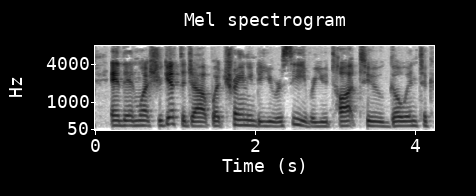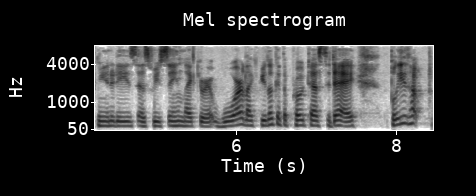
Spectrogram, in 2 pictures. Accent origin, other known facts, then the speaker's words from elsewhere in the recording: Rome, Georgia, United States; I am originally from Georgia. I was born in a small town called Rome, Georgia, which is about an hour and a half northwest of Atlanta.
